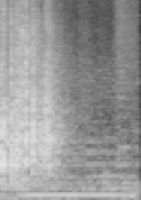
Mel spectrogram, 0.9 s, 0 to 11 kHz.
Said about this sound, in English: See, when I roll the other dice a bunch, you decide to behave. That makes it a 22 to hit.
